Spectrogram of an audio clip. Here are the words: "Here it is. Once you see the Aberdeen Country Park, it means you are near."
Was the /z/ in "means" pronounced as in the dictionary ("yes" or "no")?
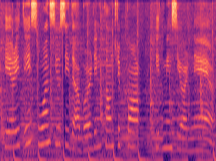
no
